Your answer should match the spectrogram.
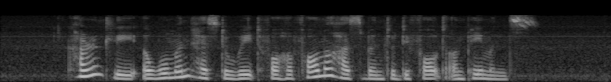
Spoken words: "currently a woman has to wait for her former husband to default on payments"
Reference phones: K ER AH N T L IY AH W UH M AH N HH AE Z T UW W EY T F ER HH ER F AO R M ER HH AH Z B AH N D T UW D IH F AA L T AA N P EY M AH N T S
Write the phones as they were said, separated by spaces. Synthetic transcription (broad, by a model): K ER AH N T L IY AH W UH M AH N HH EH S T UW W EY T F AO HH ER F AO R M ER HH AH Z B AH N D T UW D IH F AA L T AA N P EY M AH N T S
